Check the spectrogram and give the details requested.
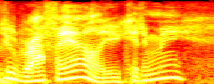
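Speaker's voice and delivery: high, disbelieving are you kidding; outraged disbelief; incredulous. Real, not acted. Outraged friend correcting.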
